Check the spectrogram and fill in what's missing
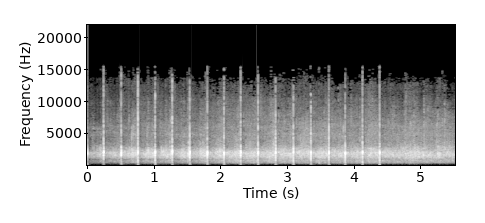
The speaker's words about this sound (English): we're very, very fortunate to have folks here from Christian Life, Prison, and Recovery Ministries. If you folks could raise your hands, we could give them a round of applause.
